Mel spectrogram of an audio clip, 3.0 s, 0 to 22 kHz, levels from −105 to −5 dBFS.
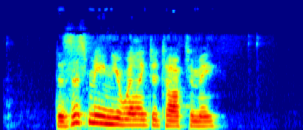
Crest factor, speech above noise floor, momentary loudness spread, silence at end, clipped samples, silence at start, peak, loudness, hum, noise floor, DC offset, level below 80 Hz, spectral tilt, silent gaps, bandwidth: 16 dB; 60 dB; 8 LU; 0.9 s; under 0.1%; 0.55 s; -4 dBFS; -18 LUFS; none; -77 dBFS; under 0.1%; -60 dBFS; -8 dB/octave; none; 7.4 kHz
